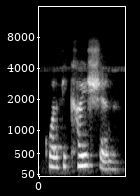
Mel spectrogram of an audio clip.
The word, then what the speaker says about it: qualification: For example, when we have the underline here, it means the stress is on that. Okay, qualification.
